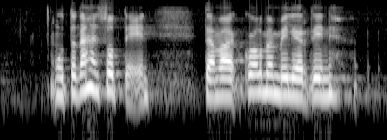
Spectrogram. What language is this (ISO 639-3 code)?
fin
